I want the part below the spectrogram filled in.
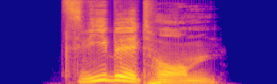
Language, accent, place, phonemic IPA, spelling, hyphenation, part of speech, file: German, Germany, Berlin, /ˈt͡sviːbl̩ˌtʊʁm/, Zwiebelturm, Zwie‧bel‧turm, noun, De-Zwiebelturm.ogg
- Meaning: onion dome (onion-shaped dome)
